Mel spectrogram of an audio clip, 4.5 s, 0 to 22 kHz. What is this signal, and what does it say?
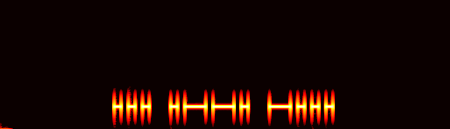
Morse code, heard as a keyed tone, about 17 wpm, 700 Hz. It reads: SPB
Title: USA Call Sign Postfixes - 3 Letters 17wpm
